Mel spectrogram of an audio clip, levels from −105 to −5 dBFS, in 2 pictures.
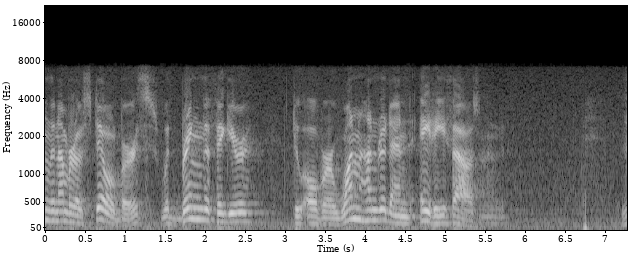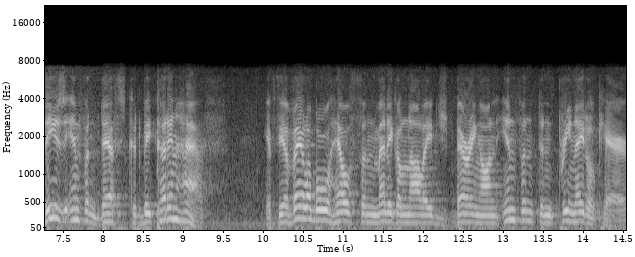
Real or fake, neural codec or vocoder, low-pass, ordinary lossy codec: real; none; 7.2 kHz; Opus, 32 kbps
